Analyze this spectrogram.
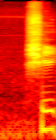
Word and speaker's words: Shea: और अफ्रीका में एक शे करके पेड़ होता है, SHEA, तो उसको शिया नहीं बोलेंगे, उसका प्रोनाउंसिएशन जो है वो शे है, SHAY करके उसको प्रोनाउंस करते हैं।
